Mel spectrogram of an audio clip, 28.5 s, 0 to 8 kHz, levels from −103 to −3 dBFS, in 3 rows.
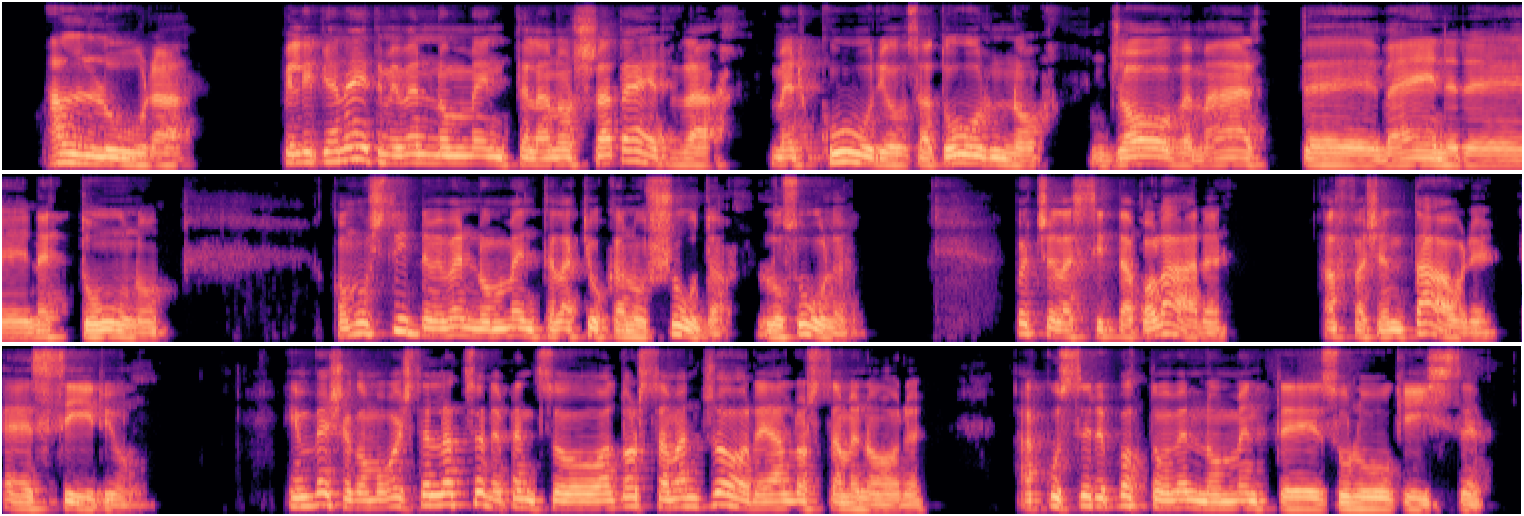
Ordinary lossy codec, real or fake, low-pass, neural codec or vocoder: none; real; 7.2 kHz; none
